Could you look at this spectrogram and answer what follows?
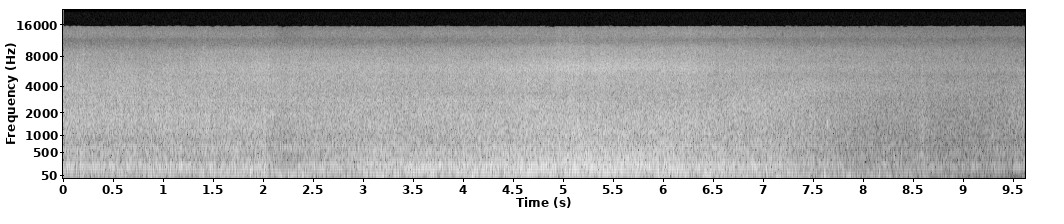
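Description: Ocean surf breaking and washing up the beach. It swells to a peak about halfway through and then eases off.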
